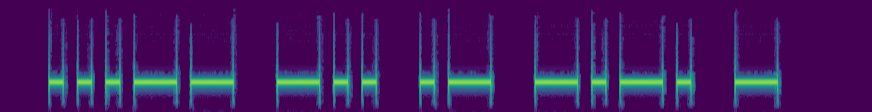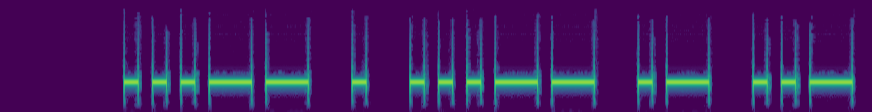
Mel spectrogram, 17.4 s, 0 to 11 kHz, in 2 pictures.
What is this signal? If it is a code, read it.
Morse code, heard as a keyed tone, about 8 wpm, 800 Hz. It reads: 3DACT 3E3AU
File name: LEZIONI / 5 LBVC / 5 LBVC 8wpm 2935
